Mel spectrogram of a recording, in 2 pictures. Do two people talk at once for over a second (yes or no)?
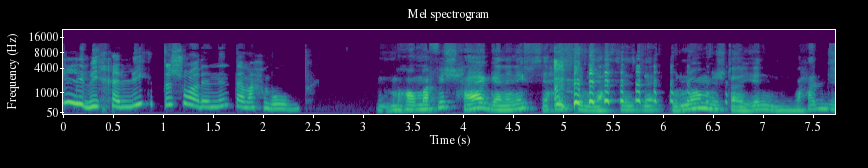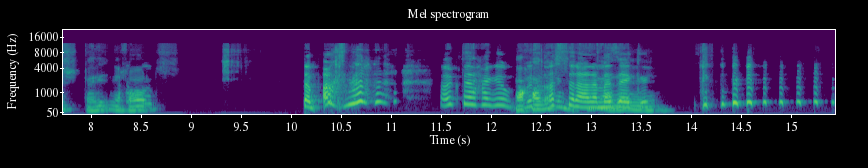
yes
